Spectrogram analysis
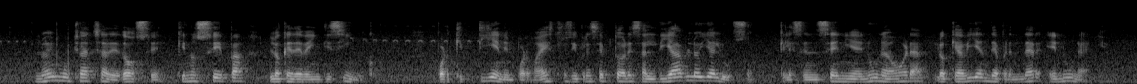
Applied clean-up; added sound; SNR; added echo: none; Ocean; 16 dB; none.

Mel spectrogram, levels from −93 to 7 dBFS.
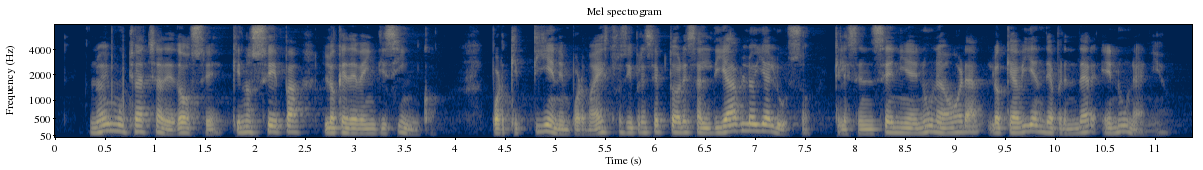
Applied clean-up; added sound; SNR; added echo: none; none; none; none.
